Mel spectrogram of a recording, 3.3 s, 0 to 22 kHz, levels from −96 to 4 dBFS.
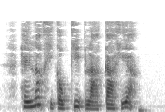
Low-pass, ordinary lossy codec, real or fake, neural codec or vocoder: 9.9 kHz; AAC, 48 kbps; real; none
